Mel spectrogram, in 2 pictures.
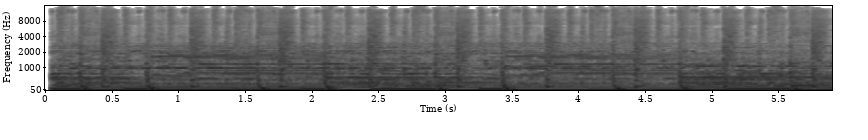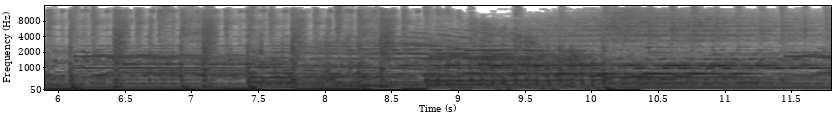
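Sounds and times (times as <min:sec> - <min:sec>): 
UK drum and bass jungle music: 0:00.0 - 0:11.7.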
